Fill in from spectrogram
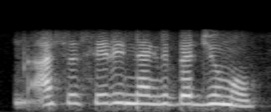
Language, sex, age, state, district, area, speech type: Kashmiri, female, 30-45, Jammu and Kashmir, Ganderbal, rural, conversation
